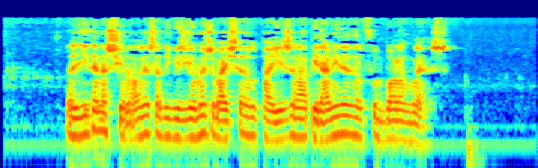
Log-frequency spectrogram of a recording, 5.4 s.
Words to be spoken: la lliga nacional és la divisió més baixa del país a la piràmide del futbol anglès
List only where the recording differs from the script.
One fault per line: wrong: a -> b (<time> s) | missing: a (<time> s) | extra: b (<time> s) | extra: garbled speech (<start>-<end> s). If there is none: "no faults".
no faults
